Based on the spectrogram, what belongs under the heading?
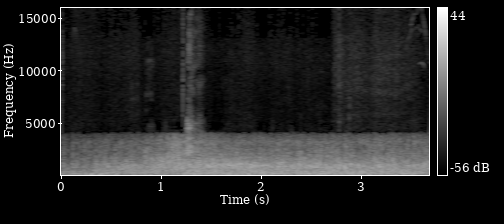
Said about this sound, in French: Ce n'est pas un avion. Ah, j'allais dire un avion de ligne. Pas du tout. Eh bien, c'est le bruit assourdissant que fait un glacier lorsqu'il s'effondre.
